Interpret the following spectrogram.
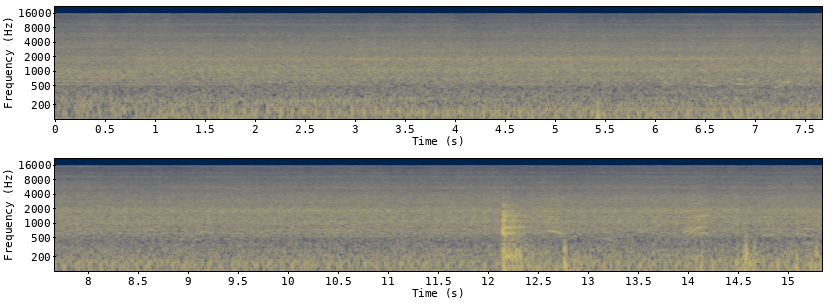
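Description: Diesel engine of a lorry-mounted crane truck running steadily, a low even rumble. A single short knock comes about five seconds in, and a brief louder sound near the end.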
